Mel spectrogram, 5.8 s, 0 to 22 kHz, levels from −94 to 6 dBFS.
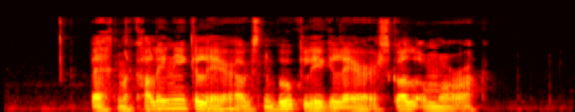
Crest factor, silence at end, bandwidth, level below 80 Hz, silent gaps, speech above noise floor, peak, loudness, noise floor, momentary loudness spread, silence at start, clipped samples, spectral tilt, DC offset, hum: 16 dB; 1 s; 11.5 kHz; -60 dBFS; none; 44 dB; -10 dBFS; -25 LUFS; -69 dBFS; 6 LU; 0.6 s; under 0.1%; -6 dB/octave; under 0.1%; none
